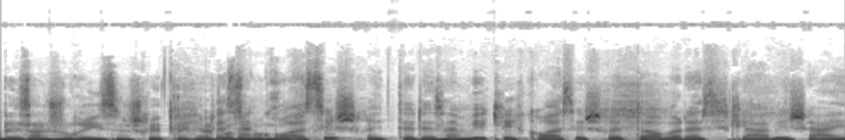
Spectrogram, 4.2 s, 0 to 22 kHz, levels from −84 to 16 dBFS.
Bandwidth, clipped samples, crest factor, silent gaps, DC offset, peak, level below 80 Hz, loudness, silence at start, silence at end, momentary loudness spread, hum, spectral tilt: 19 kHz; under 0.1%; 12 dB; none; under 0.1%; -4 dBFS; -38 dBFS; -17 LUFS; 0 s; 0 s; 4 LU; none; -5 dB/octave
